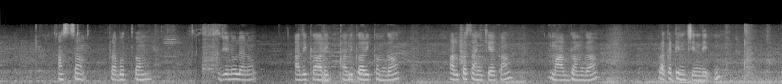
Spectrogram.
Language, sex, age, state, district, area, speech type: Telugu, female, 30-45, Telangana, Jagtial, rural, read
